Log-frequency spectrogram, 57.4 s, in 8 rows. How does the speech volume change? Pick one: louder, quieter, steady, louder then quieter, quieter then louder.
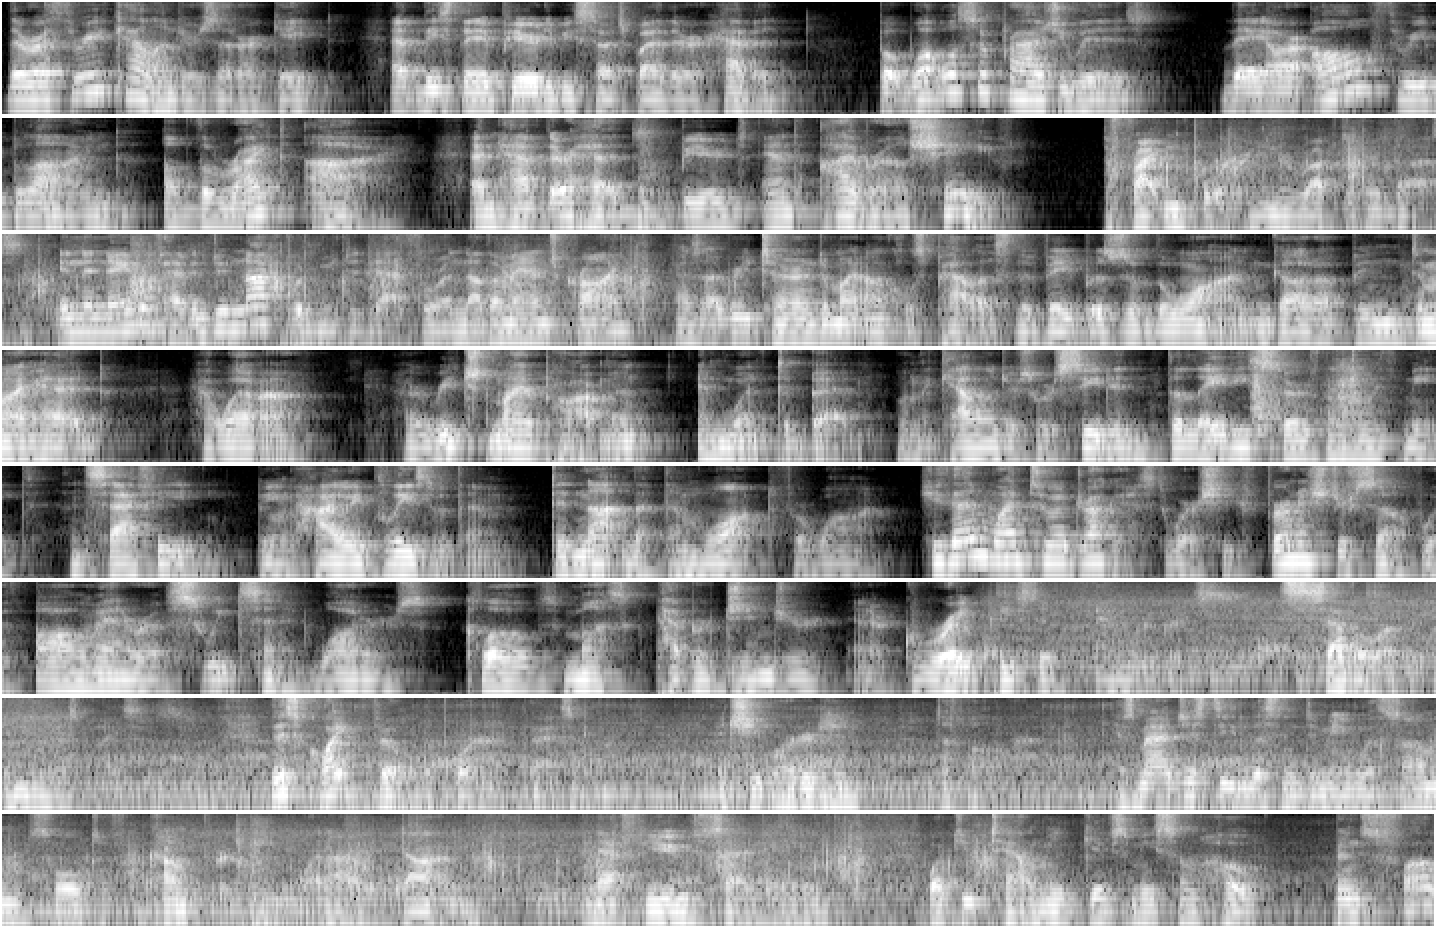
steady.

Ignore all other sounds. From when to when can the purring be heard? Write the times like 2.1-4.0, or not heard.
40.7-57.3.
